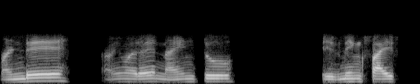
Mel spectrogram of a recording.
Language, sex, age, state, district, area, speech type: Goan Konkani, male, 18-30, Goa, Murmgao, urban, conversation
